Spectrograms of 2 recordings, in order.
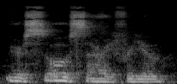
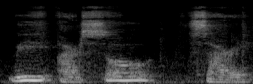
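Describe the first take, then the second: First: Said in the usual way. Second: Slow, higher, gentle condolence; tender sympathy. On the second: Retold or imitated. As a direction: kneel beside her and mean every word, slowly. Old man comforting crying woman.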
